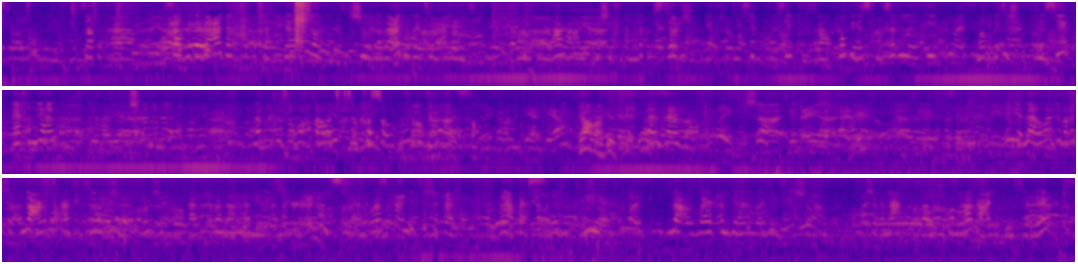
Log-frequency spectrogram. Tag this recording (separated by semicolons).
field-recording; morocco; people; street; voice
